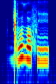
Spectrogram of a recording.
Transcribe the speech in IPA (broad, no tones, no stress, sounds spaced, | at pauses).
ɡ͡ǁ u ðˤ u f i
